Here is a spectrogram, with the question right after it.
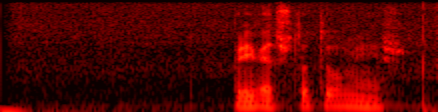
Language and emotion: Russian, neutral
